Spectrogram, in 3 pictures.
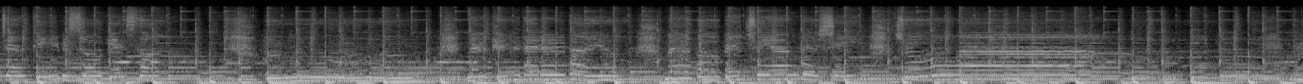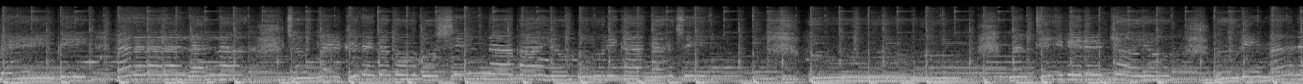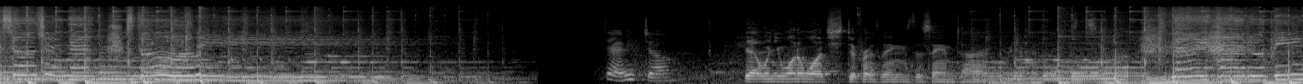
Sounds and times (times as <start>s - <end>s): Singing: 0.0s - 11.9s, 12.6s - 30.5s, 36.0s - 39.0s
Music: 0.0s - 31.5s, 34.8s - 39.0s
Female speech, woman speaking: 32.0s - 32.8s.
